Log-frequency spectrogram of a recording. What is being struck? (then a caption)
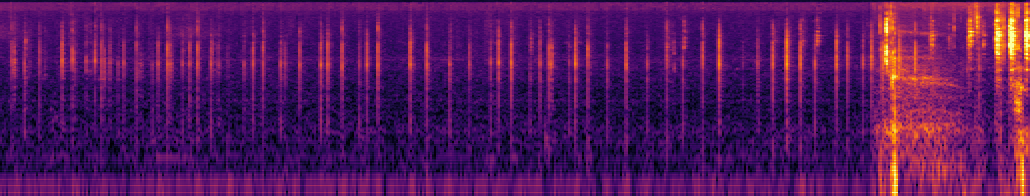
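Thin sheet-metal ornament. A rocking pirate ship ornament of thin metal construction is scratched and clinked, making a steady run of quick, light scratchy ticks. Near the end the sound turns into a louder, brighter burst of scraping and rustling.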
